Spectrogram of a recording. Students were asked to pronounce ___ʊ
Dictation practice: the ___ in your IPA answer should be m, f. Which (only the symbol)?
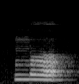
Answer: m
